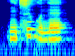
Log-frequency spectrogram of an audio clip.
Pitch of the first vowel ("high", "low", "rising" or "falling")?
low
